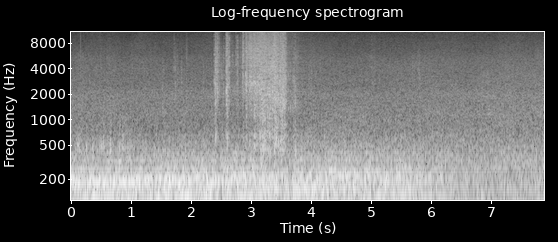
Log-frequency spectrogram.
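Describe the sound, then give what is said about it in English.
An earthquake attack sound effect in an animated battle during a snowstorm: a loud, continuous rumbling roar with a bright crackling burst midway, then the rumble slowly eases. “Take this! Earthquake!”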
